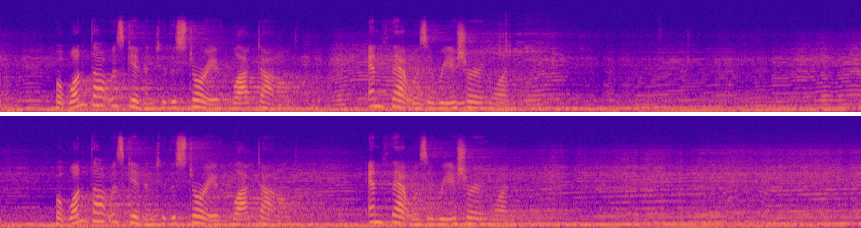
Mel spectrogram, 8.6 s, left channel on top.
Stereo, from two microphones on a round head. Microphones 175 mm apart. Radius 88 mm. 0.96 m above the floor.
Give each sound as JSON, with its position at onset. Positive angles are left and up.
{"t": 0.6, "sound": "a woman speaking", "side_deg": 5, "distance_m": 0.7}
